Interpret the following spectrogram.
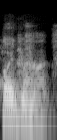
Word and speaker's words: Coed Mawr: I think I've got the pronunciation right, because obviously it's in Welsh, so it's a slightly Coed Mawr, Coed Mawr.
